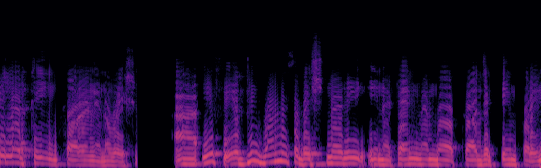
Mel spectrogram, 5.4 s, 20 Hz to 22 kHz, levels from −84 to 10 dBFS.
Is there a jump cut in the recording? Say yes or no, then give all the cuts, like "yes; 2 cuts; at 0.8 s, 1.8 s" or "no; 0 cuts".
yes; 1 cut; at 1.3 s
